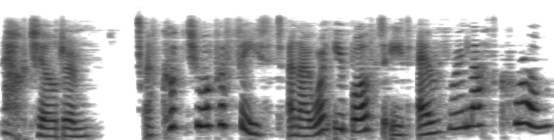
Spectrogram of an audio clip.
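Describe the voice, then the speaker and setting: A woman voicing a cruel, theatrical storybook mother who scolds in a drawn-out, menacing way. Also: sits high, very animated, highs cut off, pitched above the performer's own voice, full character voice. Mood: sickly sweet menace. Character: cruel, shrieking mother, false-sweet and menacing.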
